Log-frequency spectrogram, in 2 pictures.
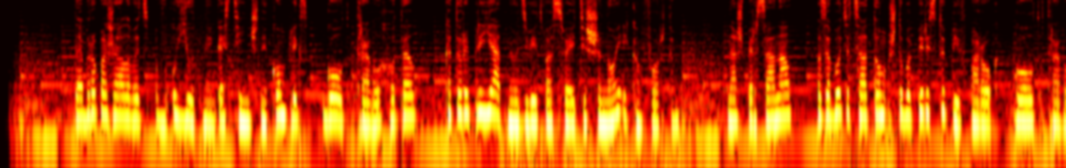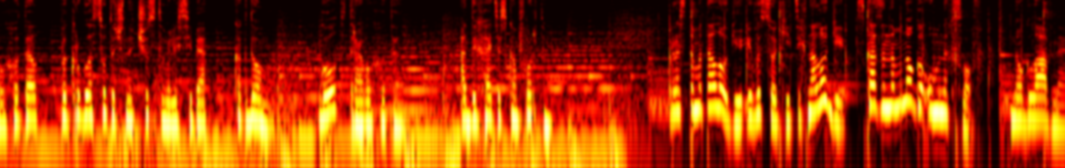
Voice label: female russian commercial compilation

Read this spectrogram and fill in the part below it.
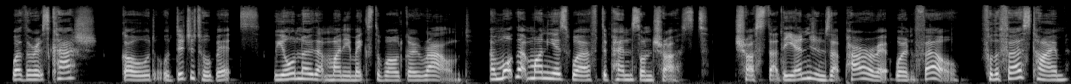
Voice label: female English documentary

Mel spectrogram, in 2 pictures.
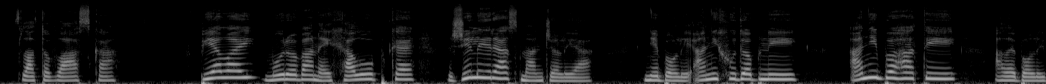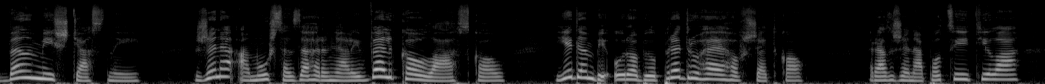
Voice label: female slovakian narration

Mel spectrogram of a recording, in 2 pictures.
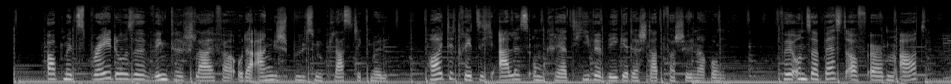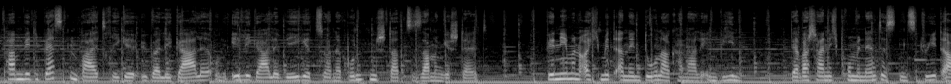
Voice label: female austrian and german german documentary

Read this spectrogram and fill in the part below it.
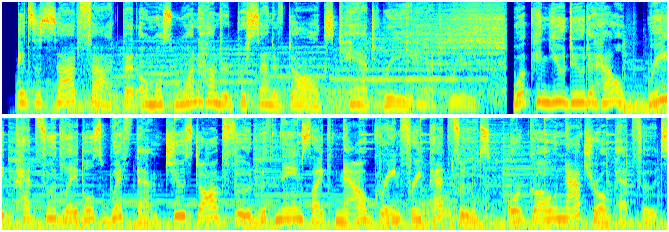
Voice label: female english canadian accent commercial

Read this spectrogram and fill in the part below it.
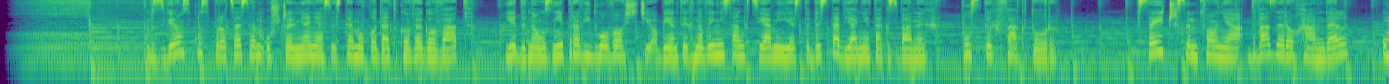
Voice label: female, Polish corporate compilation

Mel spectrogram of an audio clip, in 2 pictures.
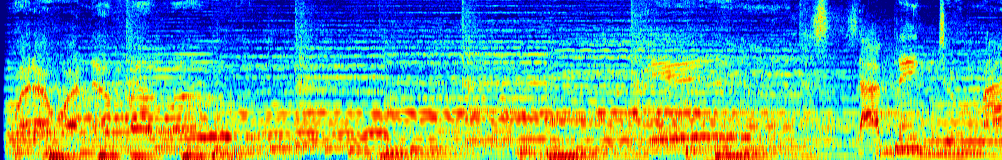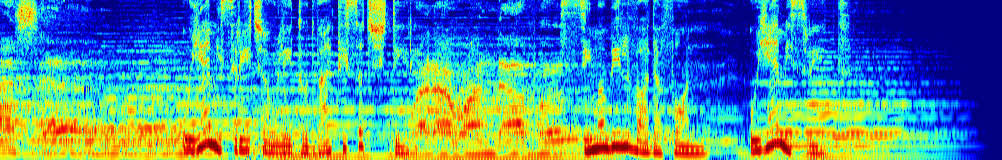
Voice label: female, Slovenian commercial; si mobil

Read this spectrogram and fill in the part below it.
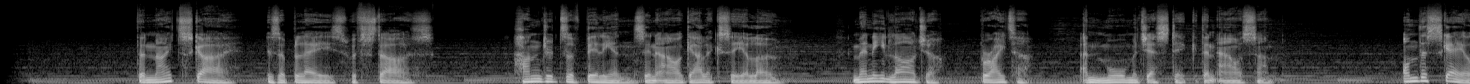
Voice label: male english the planets documentary narration

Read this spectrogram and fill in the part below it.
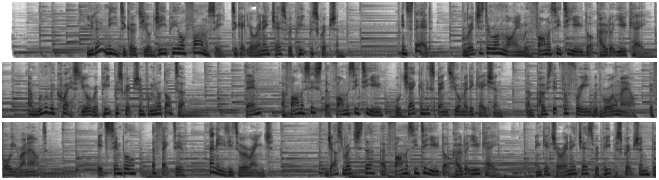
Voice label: male english commercial; pharmacy2u; southern and northern england

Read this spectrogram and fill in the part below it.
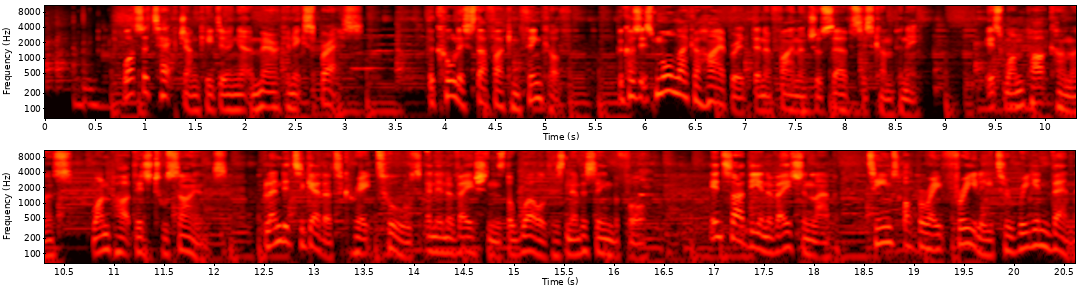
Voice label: male English corporate compilation

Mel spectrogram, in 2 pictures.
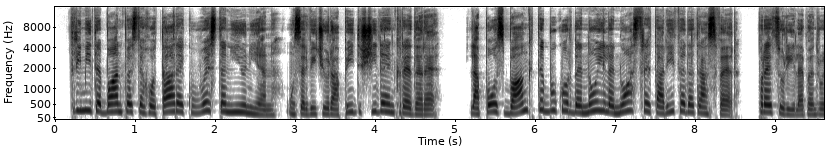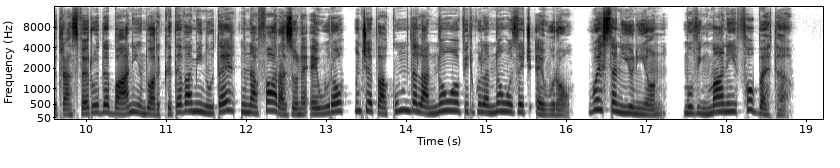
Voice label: female, Romanian TV commercial

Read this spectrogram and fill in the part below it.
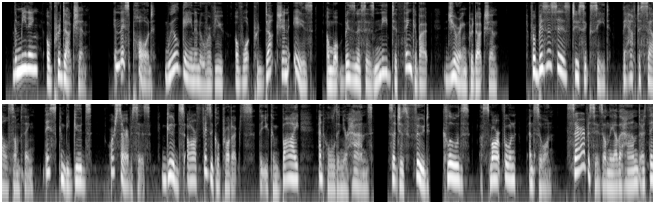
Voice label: female English Scottish e-learning; soundbite learning uk ltd

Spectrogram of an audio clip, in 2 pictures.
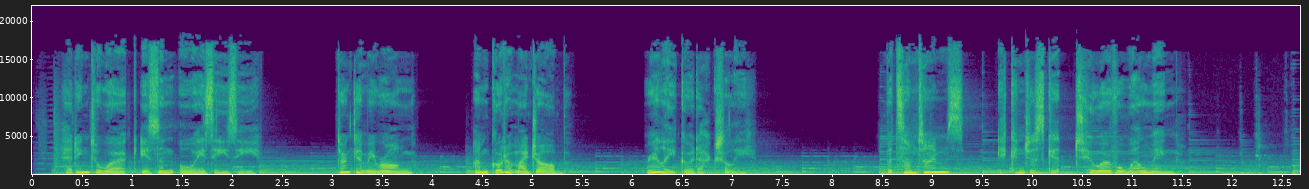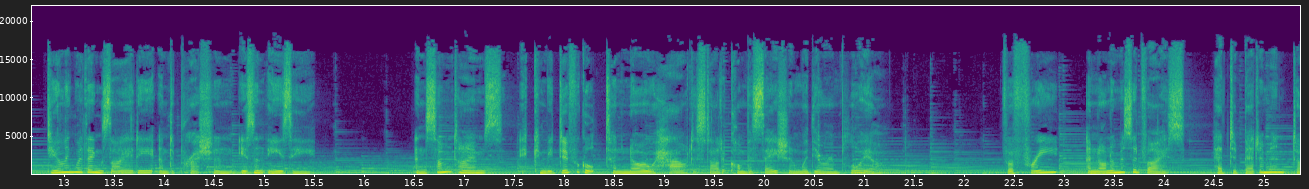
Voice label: female australian accent mental health; english; irish; Devine Voices

